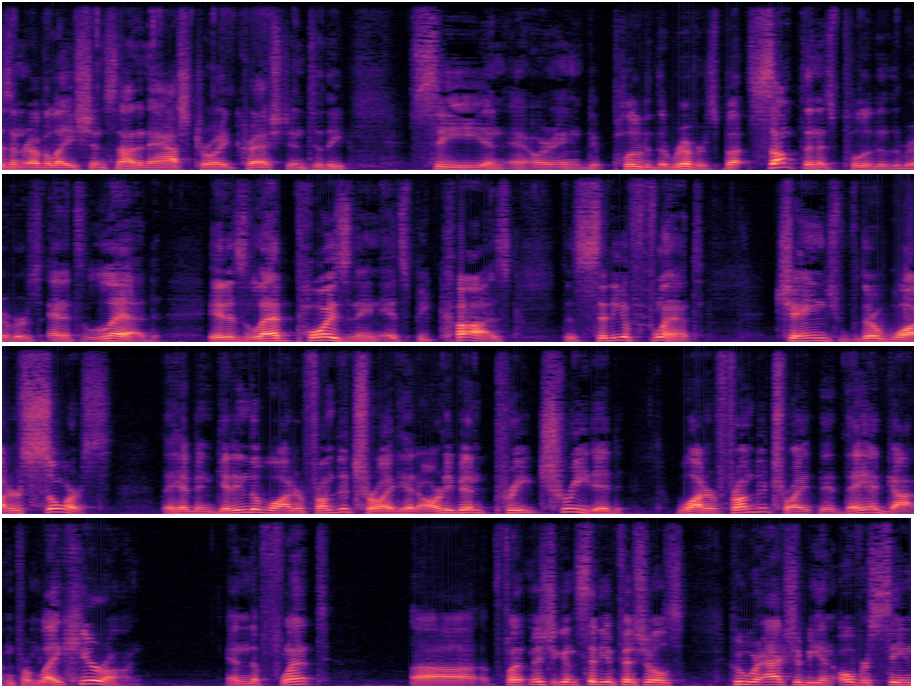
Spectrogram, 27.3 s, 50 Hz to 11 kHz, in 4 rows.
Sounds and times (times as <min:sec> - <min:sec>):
Speech: 0:00.0 - 0:12.1, 0:12.7 - 0:21.6, 0:22.2 - 0:23.0, 0:23.6 - 0:27.3.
